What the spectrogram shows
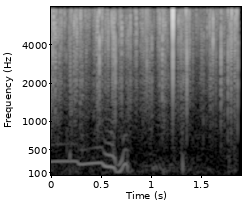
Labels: {"label": "biophony, cascading saw", "recorder": "SoundTrap 600 or HydroMoth"}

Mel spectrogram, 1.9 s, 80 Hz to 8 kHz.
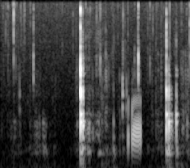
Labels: {"label": "biophony, knock croak", "recorder": "SoundTrap 300"}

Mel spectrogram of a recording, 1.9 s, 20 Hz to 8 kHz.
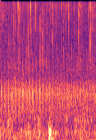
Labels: {"label": "biophony, rattle", "recorder": "SoundTrap 500"}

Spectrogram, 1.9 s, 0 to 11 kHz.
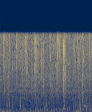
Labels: {"label": "biophony, rattle", "recorder": "SoundTrap 500"}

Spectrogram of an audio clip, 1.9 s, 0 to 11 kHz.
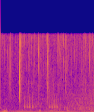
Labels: {"label": "biophony, croak", "recorder": "SoundTrap 500"}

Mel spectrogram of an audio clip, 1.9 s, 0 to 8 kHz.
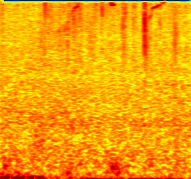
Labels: {"label": "biophony, dolphin", "recorder": "SoundTrap 500"}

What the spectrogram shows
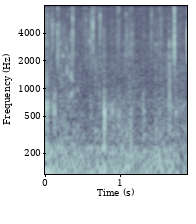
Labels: {"label": "anthrophony, boat engine", "recorder": "SoundTrap 300"}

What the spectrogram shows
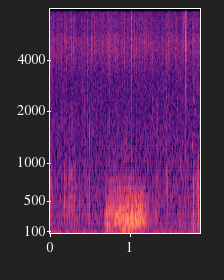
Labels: {"label": "biophony, growl", "recorder": "SoundTrap 600 or HydroMoth"}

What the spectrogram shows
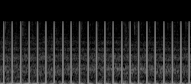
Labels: {"label": "anthrophony, boat engine", "recorder": "SoundTrap 500"}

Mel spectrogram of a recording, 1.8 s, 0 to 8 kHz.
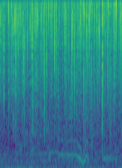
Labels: {"label": "biophony, cascading saw", "recorder": "SoundTrap 600 or HydroMoth"}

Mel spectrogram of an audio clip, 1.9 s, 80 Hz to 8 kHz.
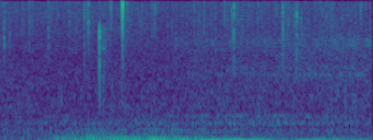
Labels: {"label": "anthrophony, boat engine", "recorder": "SoundTrap 500"}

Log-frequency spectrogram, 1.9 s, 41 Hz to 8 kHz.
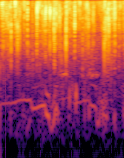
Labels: {"label": "biophony, cascading saw", "recorder": "SoundTrap 600 or HydroMoth"}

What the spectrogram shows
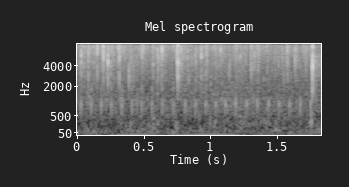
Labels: {"label": "biophony, rattle", "recorder": "SoundTrap 500"}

